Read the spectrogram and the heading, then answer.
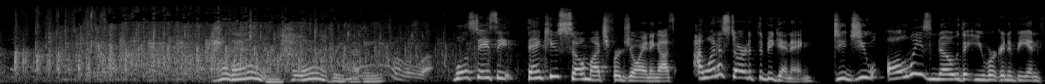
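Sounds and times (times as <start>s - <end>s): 
audience applause: 0.0s - 5.1s
speech: 2.2s - 10.4s.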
